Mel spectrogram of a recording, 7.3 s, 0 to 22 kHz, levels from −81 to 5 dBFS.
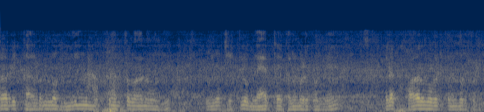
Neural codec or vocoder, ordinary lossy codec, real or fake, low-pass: codec, 24 kHz, 6 kbps, HILCodec; none; fake; 7.2 kHz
